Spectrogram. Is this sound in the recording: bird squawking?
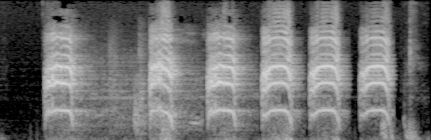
yes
